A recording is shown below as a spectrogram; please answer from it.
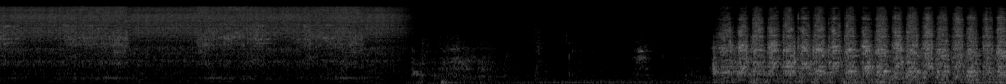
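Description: Steel blade pressed against a running belt grinder set up as a surface grinder: a steady grinding hiss for about four seconds. After a few quiet seconds with faint clicks, a hand file is stroked back and forth over the steel blade in a file guide, about four quick rasping strokes a second.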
